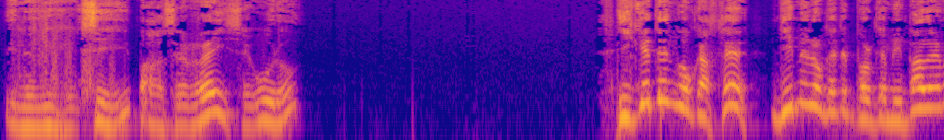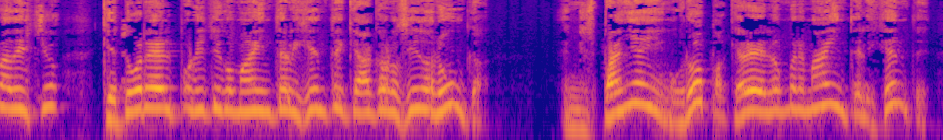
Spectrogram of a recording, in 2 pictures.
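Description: An older man's very high-pitched voice, breathy at the edges, carries a long storytelling recollection at normal speed in an interview. He's animated throughout and acts out the voices of those he quotes.

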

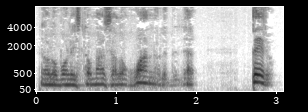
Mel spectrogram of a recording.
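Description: An older interviewee relates a long personal story, animatedly voicing the people he quotes. He talks at normal speed in a fairly high, creaky, husky voice.

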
